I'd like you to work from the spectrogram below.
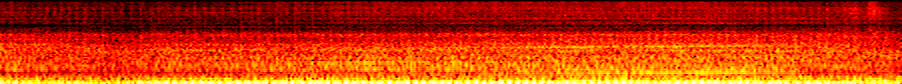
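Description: An Indian Scout Bobber Twenty motorcycle rolls along at walking pace or slower, its engine a steady low rumble with a droning hum, close and continuous with no talking.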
